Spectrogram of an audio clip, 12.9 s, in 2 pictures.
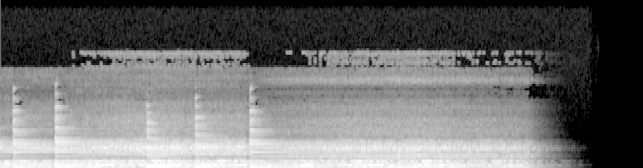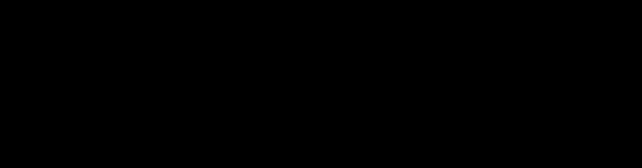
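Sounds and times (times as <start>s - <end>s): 
tenor section of a choir singing: 0.0s - 5.6s.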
